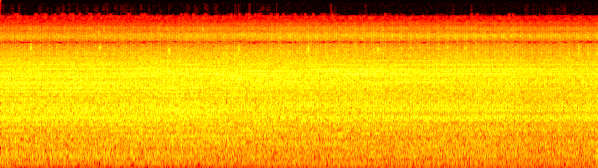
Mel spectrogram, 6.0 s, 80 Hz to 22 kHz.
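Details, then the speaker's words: Honda Civic with an older battery reading 12.36 V before a slightly slow start. A steady, even idle with a bright airy hiss and a faint regular pulse around three per second; the charging system shows 14.7 V and is working normally. "we're going to let it run for a few minutes you can see it's a charging 14.7"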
